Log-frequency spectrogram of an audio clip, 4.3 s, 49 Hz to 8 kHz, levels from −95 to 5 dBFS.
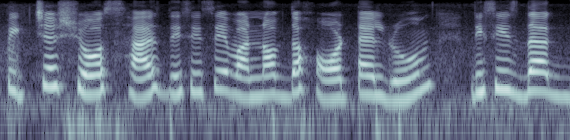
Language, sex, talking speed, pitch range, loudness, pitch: English, female, 195 wpm, 245-295 Hz, -17 LUFS, 260 Hz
